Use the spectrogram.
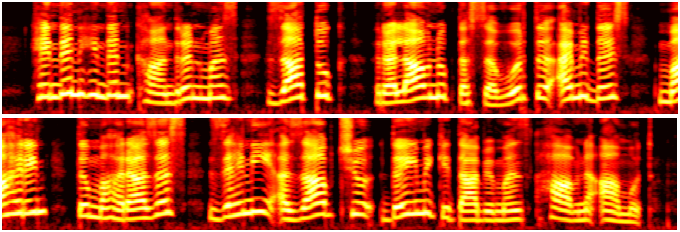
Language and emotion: Kashmiri, neutral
